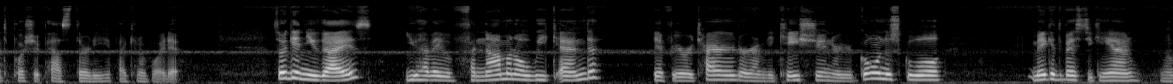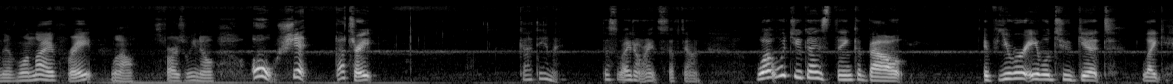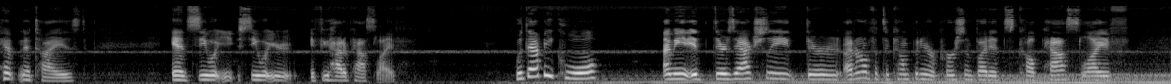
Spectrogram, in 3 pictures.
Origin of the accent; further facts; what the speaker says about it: California, United States; now in Wisconsin, United States; I'm from California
